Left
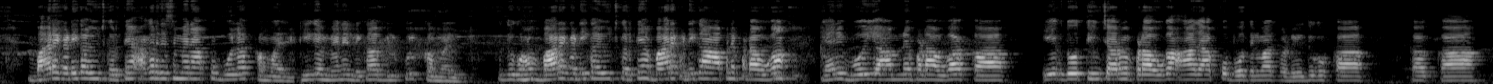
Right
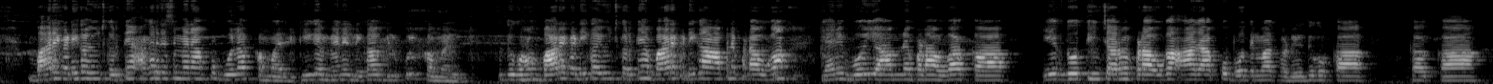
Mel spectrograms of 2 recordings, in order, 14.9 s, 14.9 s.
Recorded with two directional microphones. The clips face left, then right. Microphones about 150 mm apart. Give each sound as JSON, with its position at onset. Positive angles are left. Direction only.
{"t": 0.3, "sound": "speech", "side_deg": 35}
{"t": 8.2, "sound": "speech", "side_deg": 25}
